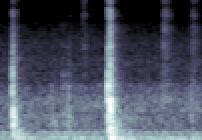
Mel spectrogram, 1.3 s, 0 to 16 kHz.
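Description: A trim side piece on a 2006 Kia Sportage LX door panel is pushed back into place, giving two short plastic knocks about half a second apart, close and moderately loud over quiet background.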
